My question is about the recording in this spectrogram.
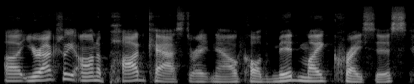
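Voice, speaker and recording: A man's voice: on the high side, moderate pace, sharp tone, no room sound, studio quality. A man co-hosting a podcast in casual chat, laid-back, with many fillers. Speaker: podcast co-host. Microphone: headphones and podcast mic.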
